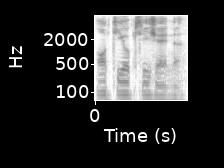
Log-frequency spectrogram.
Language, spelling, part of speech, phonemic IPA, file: French, antioxygène, adjective, /ɑ̃.ti.ɔk.si.ʒɛn/, Fr-antioxygène.ogg
- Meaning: antioxygenic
